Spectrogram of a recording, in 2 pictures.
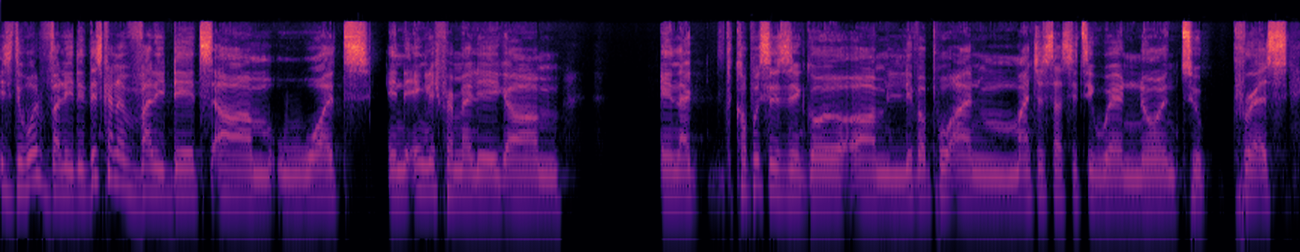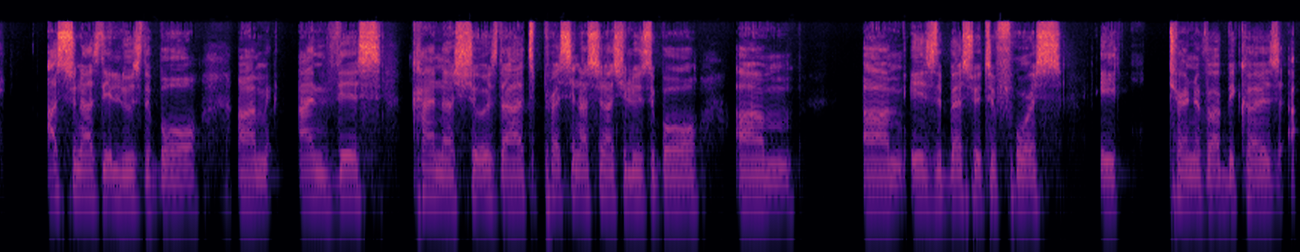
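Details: Male speaker with a self-reported stutter that shows as repetitions, prolongations or blocks. Stuttering.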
